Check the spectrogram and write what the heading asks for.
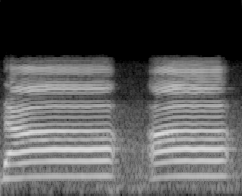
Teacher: जब मैं आ वाले साउंड में आई, दा आ ये वाला साउंड जब मैंने बनाया तो मेरी वहाँ ज़ुबान जो लगी हुई थी वो हट गई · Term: दाल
